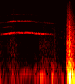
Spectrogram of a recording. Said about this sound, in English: hang on, I'm going to close my door, hang on one second.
